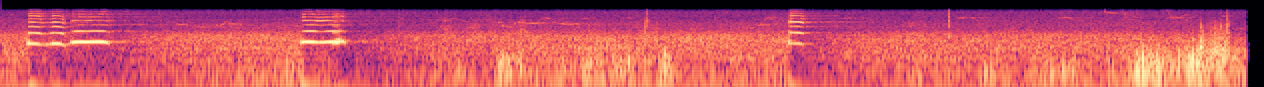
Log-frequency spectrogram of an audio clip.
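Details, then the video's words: Several short, bright, nasal honks from tundra swans resident in a nature park, spaced a second or more apart with quieter gaps of rustling background noise between them. "Tundra swans mimicking and making noise"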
